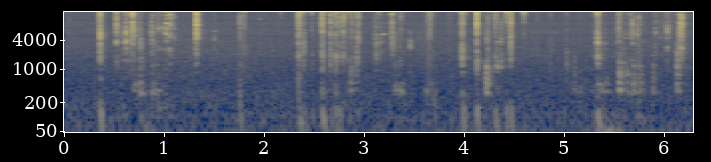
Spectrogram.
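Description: An orange and cream striped bar soap is cut and scraped with a utility knife blade. Quiet, bright, crisp crackles and clicks come in short irregular bursts with pauses between them, each snap dying away at once with no ring.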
